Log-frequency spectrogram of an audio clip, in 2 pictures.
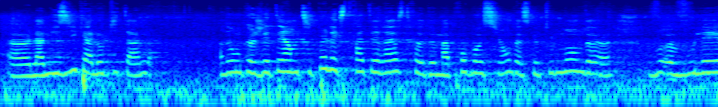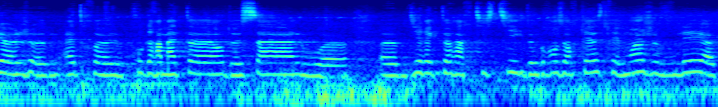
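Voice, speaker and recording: A woman with an accent from France speaks to a concert audience between pieces, halting, with many fillers and restarts. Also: high voice. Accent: French (France). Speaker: musician addressing a concert audience. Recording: echoey live concert recording with background noise.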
